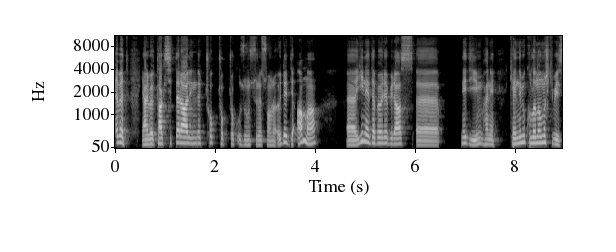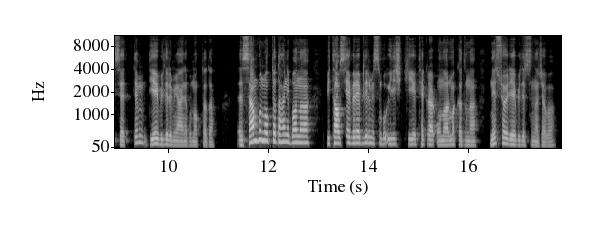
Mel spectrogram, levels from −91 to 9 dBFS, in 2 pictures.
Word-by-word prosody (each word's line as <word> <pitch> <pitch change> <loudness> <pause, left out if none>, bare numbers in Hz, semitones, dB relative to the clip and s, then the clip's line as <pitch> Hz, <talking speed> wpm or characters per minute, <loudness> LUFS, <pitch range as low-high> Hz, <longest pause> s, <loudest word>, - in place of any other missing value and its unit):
Evet, 185 -1 +3 0.2
yani, 140 +1 +4
böyle, 150 -1 +1
taksitler 165 +3 +4
hâlinde 170 -1 +5
çok, 185 +1 -8
çok, 150 -1 -10
çok 145 -1 -9
uzun 130 -1 -7
süre 130 0 -6
sonra 125 -1 -5
ödedi 190 +8 -1
ama, - - +3 0.6
ııı, 130 0 +3
yine 200 - +1
de, 175 - +1
böyle, 170 -1 0
biraz, 155 0 +2
ııı, 120 -1 0 0.4
ne 175 0 -1
diyeyim, 140 +4 -2
hani, 140 -2 -4 0.2
kendimi 175 +5 0
"kullanılmış" 180 +2 +3
gibi 150 -7 -2
hissettim 130 +9 -4
diyebilirim, 145 -3 +1
yani, 115 -1 -4
bu 115 - -12
noktada. 110 -1 -8 0.5
Eee, 130 - 0
sen 200 - +6
bu 265 -1 +3
noktada, 235 -3 +3
hani, 210 -2 +1
bana 185 0 +3 0.3
bir 160 - -4
tavsiye 170 +1 +4
verebilir 175 +1 +2
misin 165 -2 -4
bu 155 - -6
ilişkiyi 145 -1 -4
tekrar 135 -1 -1
onarmak 125 +2 -3
adına, 120 -2 -5 0.2
ne 150 +5 0
söyleyebilirsin 130 -8 -2
acaba? 105 +1 -8
150 Hz, 160 wpm, -22 LUFS, 125-175 Hz, 0.6 s, sen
